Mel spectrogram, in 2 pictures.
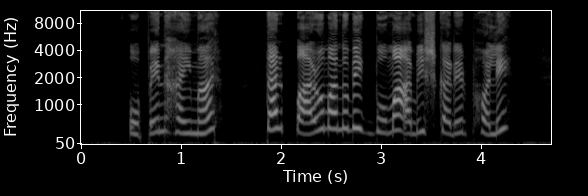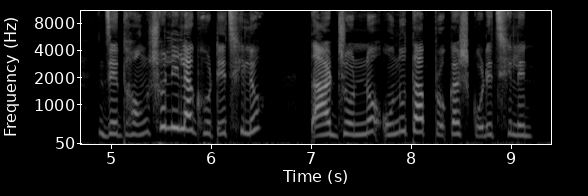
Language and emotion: Bengali, sad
